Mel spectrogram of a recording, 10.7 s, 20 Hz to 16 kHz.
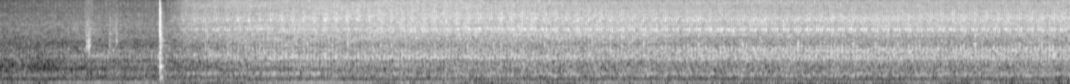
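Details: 2005 Honda Accord EX V6 at 131K miles, just after a cold start: the idle carries an uneven light knocking, roughly three a second, under the engine hum; owner suspects piston slap, not confirmed.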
